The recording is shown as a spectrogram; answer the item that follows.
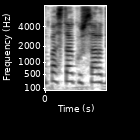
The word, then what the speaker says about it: pasta cu sarde: Bon alors le menu aujourd'hui, votre plat préféré c'est les pâtes aux sardines, donc prononcé en italien pasta cu sarde, je sais pas si j'ai un bon dire.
